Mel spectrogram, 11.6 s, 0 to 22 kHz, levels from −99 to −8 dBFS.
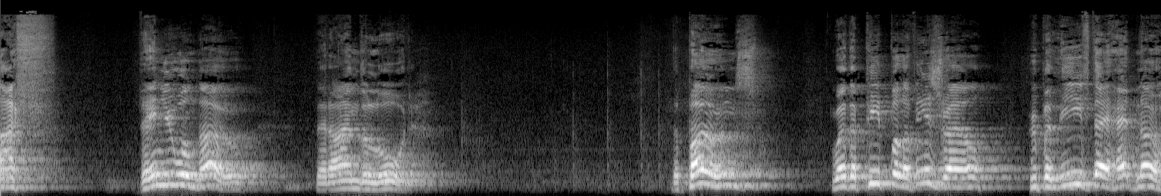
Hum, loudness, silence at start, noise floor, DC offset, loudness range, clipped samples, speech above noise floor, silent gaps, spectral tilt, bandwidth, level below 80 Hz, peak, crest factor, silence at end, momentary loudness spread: none; -20 LUFS; 0 s; -65 dBFS; under 0.1%; 8 LU; under 0.1%; 46 dB; none; -5.5 dB/octave; 16.5 kHz; -82 dBFS; 0 dBFS; 20 dB; 0 s; 19 LU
